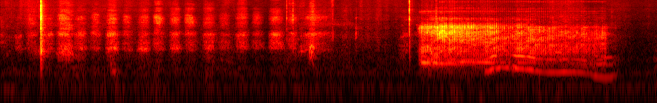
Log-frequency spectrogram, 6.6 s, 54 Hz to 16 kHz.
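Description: Quick, even panting breaths, about 220 a minute, then a long groaning vocal sound; dog panting.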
